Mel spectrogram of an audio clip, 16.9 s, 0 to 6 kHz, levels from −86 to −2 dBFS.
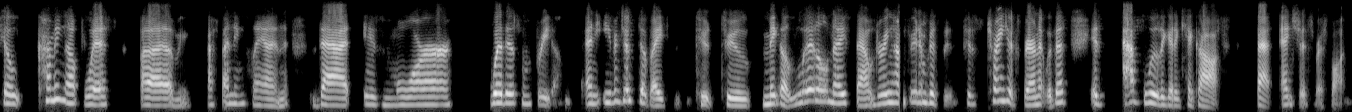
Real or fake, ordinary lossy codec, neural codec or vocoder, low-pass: fake; Opus, 32 kbps; codec, 24 kHz, 0.9 kbps, WavTokenizer, small release; 5.4 kHz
